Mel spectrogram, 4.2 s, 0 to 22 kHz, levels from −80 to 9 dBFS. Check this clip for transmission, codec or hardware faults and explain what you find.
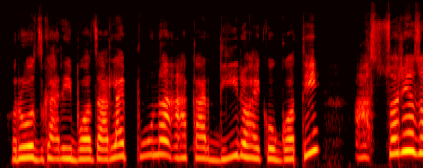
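No faults turned up when checking this clip.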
